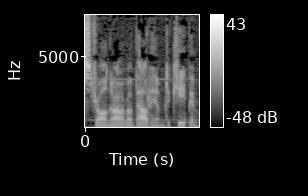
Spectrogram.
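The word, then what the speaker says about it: arbre: was pronounced um and in the same way he was taught to pronounce ape Sange and tree AR he was a most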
